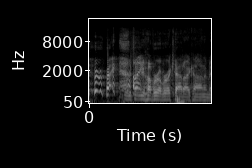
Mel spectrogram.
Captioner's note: laugh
